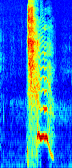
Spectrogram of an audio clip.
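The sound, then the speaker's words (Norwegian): A single sharp sneeze into a sweater bursts out, a loud explosive hiss with a brief voiced tail that drops in pitch, over a quiet background. “Jeg føler egentlig vanligvis, men for nå, grunnen nå, for at nå måtte jeg nyse nedover i genser”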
